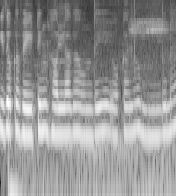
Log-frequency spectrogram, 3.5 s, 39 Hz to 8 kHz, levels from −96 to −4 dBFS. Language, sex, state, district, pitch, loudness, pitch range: Telugu, female, Andhra Pradesh, Guntur, 220 Hz, -18 LUFS, 210-235 Hz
